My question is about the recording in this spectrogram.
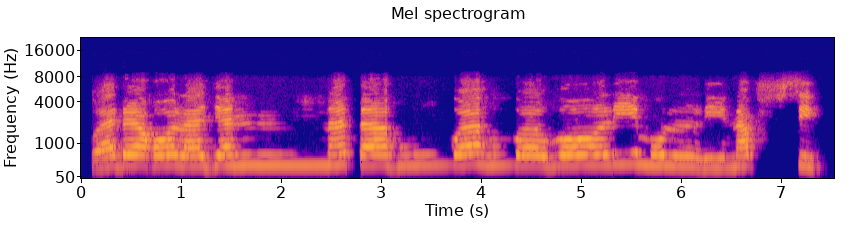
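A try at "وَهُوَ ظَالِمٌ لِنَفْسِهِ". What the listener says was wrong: Wa huwa, waw yang kedua mau jelas lagi. Wa huwa zalimul li nafsihi.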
